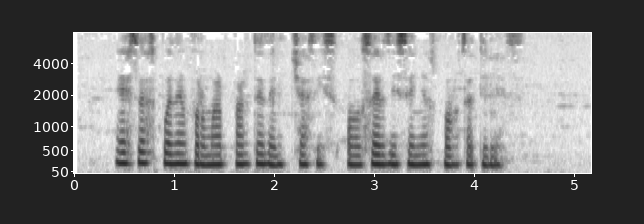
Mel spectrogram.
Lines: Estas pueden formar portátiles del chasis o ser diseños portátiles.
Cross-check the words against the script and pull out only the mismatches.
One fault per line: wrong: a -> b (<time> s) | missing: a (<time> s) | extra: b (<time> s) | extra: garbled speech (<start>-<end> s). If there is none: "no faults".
wrong: portátiles -> parte (1.5 s)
